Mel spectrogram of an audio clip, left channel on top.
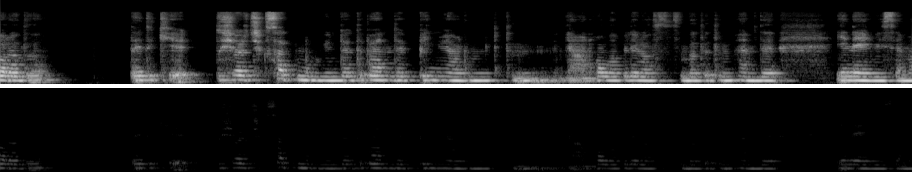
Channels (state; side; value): quieter; right; 39.0 dB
